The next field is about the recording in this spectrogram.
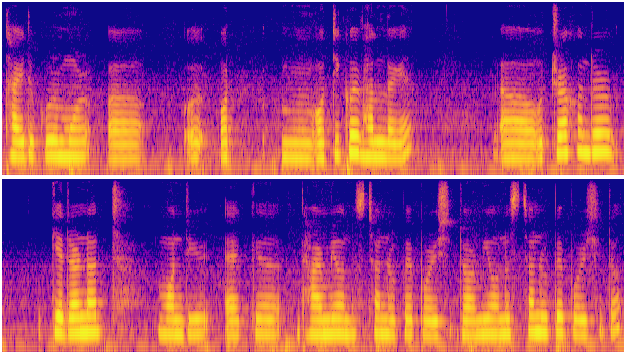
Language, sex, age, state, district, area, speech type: Assamese, female, 30-45, Assam, Darrang, rural, spontaneous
